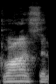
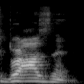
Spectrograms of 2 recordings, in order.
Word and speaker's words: Brosnan: your night saturday night not bronson i know it's not bronson but for some reason i came brosnan pierce brosnan i guess and that's that's how you say it it just feels like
